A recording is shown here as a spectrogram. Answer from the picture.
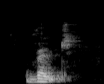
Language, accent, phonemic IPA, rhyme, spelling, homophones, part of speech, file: English, Southern England, /ɹəʊt/, -əʊt, rote, wrote, noun / adjective / verb, LL-Q1860 (eng)-rote.wav
- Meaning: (noun) Mechanical routine; a fixed, habitual, repetitive, or mechanical course of procedure; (adjective) By repetition or practice and without much thought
